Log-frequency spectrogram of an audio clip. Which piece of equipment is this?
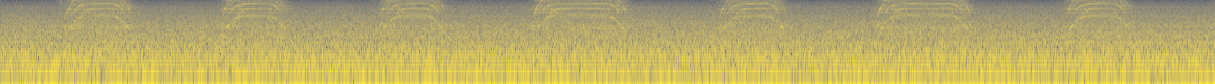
slide rail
